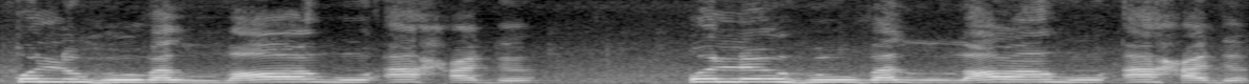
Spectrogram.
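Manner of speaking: slow, drawn-out tajweed chant of قل هو اللہ احد with every letter clear; correct Quran recitation. Shown as a demonstration. Teacher shows students the correct recitation, slow measured chant. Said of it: "یہ صحیح طریقہ ہے".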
